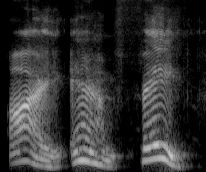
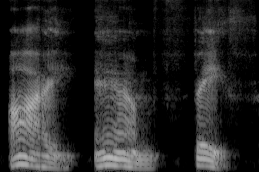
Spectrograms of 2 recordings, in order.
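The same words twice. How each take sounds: First: It is said with the highest, zealous energy. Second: It is said calmly with plain energy.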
